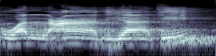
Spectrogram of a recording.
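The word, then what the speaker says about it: والعاديات: Jadi membacanya itu harus dilepas ya. Dilepas bukan dipantulkan. Tadi ada satu atau dua orang yang memantulkan bacaan sehingga terbaca wal ya, wal. Ini enggak boleh, lepas ya, lepas saja, tinggal dibaca wal ya.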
